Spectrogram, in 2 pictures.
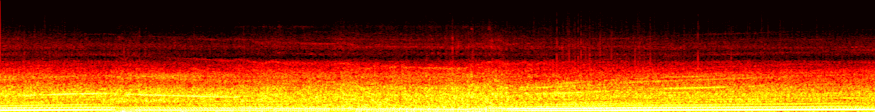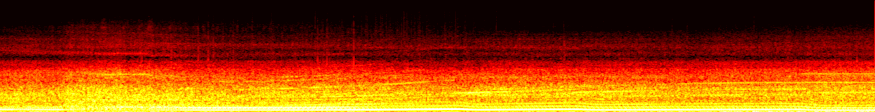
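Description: A motorcycle engine hums steadily, rising and falling in pitch as it shifts gears.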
